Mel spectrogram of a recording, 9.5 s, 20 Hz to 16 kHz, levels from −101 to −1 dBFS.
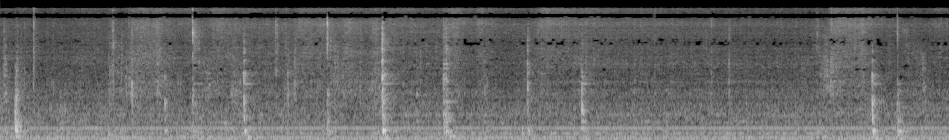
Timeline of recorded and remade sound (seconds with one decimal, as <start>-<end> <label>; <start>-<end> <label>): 0.0-9.5 recorded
